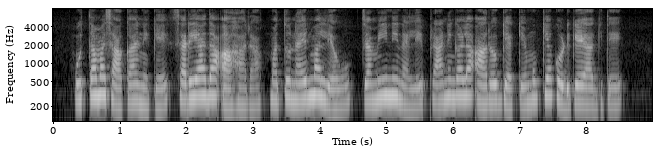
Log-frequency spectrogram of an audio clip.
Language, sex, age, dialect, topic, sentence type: Kannada, female, 25-30, Coastal/Dakshin, agriculture, statement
